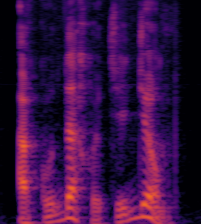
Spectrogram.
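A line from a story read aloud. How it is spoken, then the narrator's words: Quiet question. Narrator (Russian): так же тихо поинтересовался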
